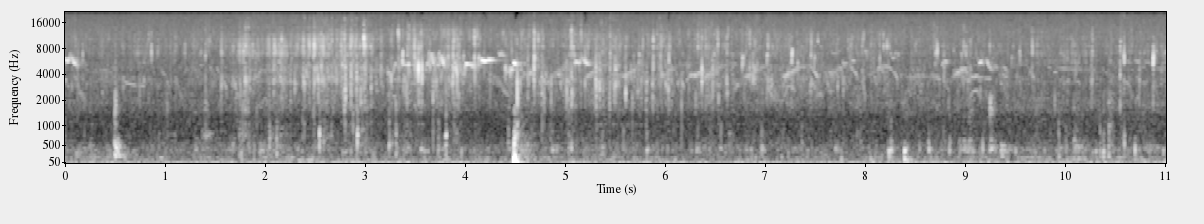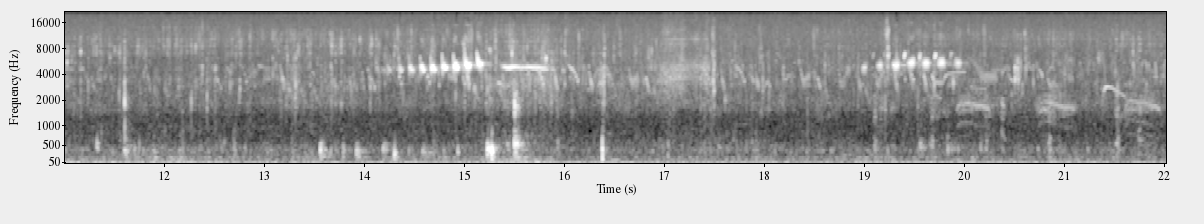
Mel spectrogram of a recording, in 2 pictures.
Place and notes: Luttons, UK - Not many baas at breakfast ...
Not many baas at breakfast ... sheep flock feeding from troughs ... some coughing and snorts from the animals ... occasional bleats towards end ... recorded using a parabolic ... bird calls from ... pied wagtail ... blue tit ... tree sparrow ... Skylark ... rook ... crow ... meadow pipit ... pheasant ... song thrush ... yellowhammer ...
